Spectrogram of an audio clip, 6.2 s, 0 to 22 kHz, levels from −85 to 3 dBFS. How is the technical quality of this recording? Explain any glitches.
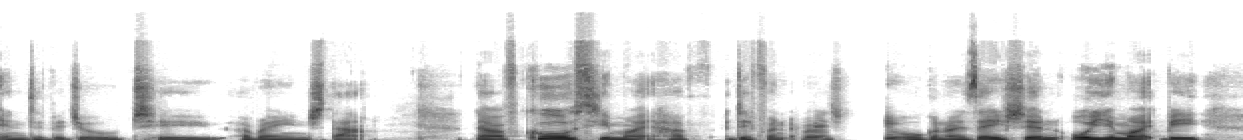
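The recording has two connection glitches close together in the second half.

From 3.76 to 4.08 s, just after "you might have a", the sound turns choppy, with pieces clipped out. This is repeated packet loss. Several short runs of audio, the longest about 35 ms, failed to arrive in time. Each gap was filled by stretching the preceding sound, so roughly a third of that span is synthetic fill rather than real audio.

Shortly after, from 4.18 to 4.43 s, the audio collapses into a brief fading buzz and then near-silence for about 180 ms before returning, with about a quarter of a second of material gone. This is a long network dropout, likely a short interruption of the stream. The receiver extended the last sound briefly, then stopped once nothing more came through.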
